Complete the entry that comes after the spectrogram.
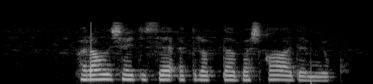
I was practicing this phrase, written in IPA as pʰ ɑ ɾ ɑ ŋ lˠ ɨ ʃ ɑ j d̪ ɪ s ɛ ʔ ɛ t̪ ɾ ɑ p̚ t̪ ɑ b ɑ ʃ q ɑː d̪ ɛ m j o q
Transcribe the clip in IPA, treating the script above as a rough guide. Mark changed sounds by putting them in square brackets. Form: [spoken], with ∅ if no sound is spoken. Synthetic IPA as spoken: pʰ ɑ ɾ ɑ ŋ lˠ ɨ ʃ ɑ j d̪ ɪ s ɛ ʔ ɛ t̪ ɾ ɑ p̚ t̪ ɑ b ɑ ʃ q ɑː d̪ ɛ m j o q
